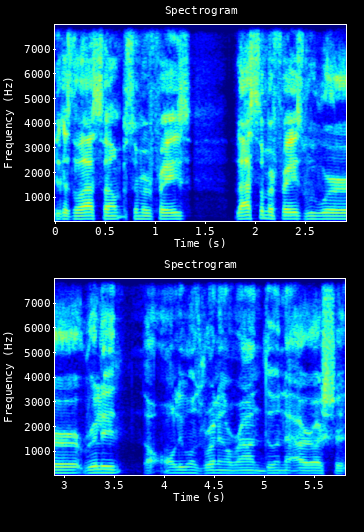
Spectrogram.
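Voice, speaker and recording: A man with an American accent talks at a very fast pace in a medium pitch. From South Florida. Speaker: livestreamer. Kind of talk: reaction stream commentary. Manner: animated.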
